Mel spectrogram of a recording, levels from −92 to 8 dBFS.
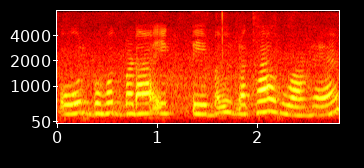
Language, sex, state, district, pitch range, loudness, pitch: Hindi, female, Haryana, Jhajjar, 250-275 Hz, -15 LUFS, 265 Hz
